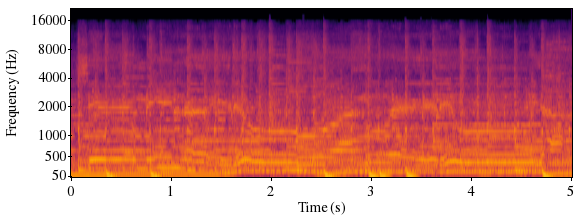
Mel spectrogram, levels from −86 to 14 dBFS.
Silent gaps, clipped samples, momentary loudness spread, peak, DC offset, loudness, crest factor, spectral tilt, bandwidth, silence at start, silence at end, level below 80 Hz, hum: none; under 0.1%; 1 LU; 0 dBFS; under 0.1%; -11 LUFS; 10 dB; -6 dB/octave; 16 kHz; 0 s; 0 s; -18 dBFS; none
